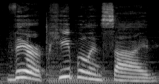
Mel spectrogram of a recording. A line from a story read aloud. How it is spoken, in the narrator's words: she heard the chief shout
